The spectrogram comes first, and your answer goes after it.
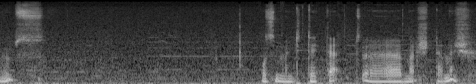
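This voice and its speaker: A man's voice: mid-range voice, takes it slowly, creaky, poor audio. A man giving casual, hesitant gameplay commentary, muttering to himself as he plays. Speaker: gamer narrating own play. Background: game music and sound effects.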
